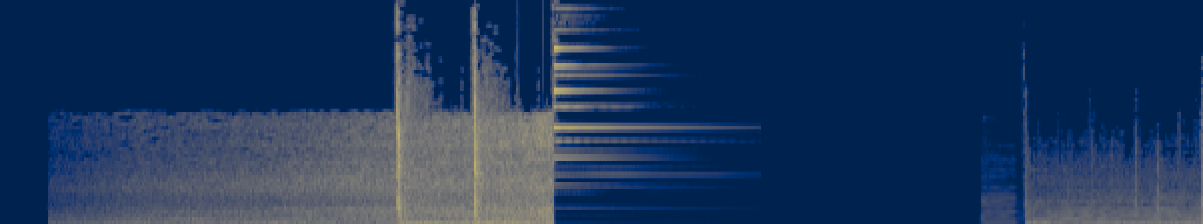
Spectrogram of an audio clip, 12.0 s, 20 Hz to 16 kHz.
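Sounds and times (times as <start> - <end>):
rumbling whoosh: 0.5 - 5.6
sharp hits: 0.5 - 5.8
bell-like ding: 5.3 - 7.6.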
